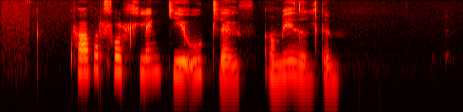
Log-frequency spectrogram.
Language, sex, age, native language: Icelandic, female, 20-29, Icelandic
